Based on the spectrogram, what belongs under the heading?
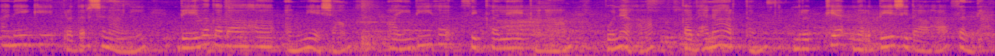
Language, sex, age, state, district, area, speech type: Sanskrit, female, 18-30, Kerala, Thrissur, urban, spontaneous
